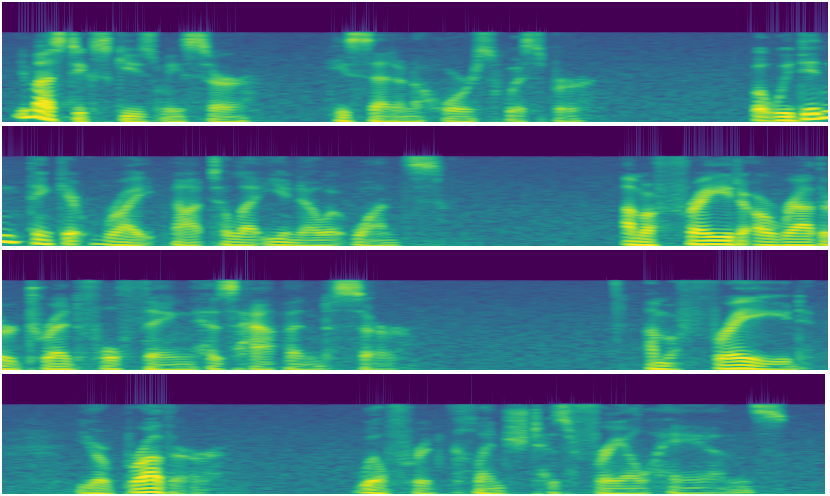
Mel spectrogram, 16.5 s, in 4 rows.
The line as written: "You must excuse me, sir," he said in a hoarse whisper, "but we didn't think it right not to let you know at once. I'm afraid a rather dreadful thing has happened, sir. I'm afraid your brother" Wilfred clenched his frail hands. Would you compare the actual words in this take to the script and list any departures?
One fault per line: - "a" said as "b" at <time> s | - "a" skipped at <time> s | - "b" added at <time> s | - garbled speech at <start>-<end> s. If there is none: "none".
none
